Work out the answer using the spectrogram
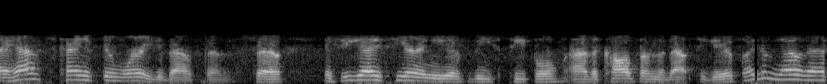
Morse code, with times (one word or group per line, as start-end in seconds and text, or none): none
